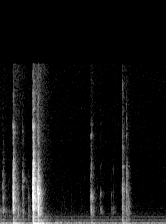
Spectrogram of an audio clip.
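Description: Faint computer keyboard keystrokes: a handful of separate clicks, the loudest about half a second in.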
